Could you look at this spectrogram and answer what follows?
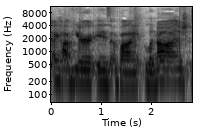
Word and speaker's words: Laneige: have here is by lanaj some people say Laneige I don't really know how to pronounce it so I just say lanaj and it just sounds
